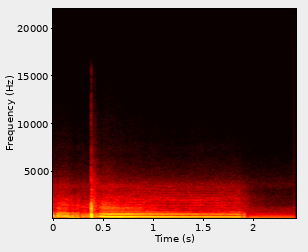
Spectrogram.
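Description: Rally car engine at high revs on a gravel stage, briefly broken by a gear change with a single sharp crack about half a second in. It then settles on a slightly lower, steady note as the car pulls away, and cuts off abruptly just before the end.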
